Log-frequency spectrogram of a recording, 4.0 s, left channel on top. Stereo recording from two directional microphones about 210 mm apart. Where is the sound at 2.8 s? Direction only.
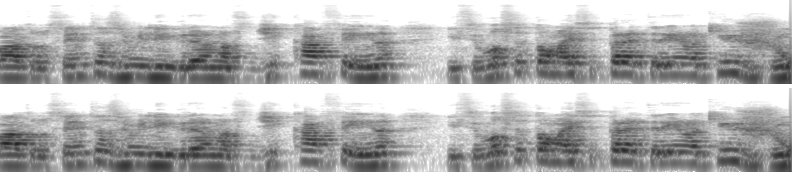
5° right (ahead or behind).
